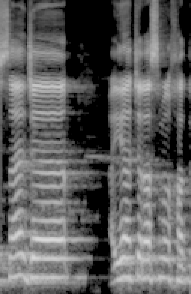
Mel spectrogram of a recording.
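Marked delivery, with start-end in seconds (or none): 0.1-0.6 সাজা with short first syllable, long "jaa"; measured tajweed সাজা, ending drawn out; elongated vowel. Shown as a demonstration. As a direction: hold the last vowel of সাজা one measure. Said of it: "এক আলিফ পরিমাণ টান দিয়ে পড়তে হবে".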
